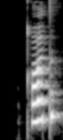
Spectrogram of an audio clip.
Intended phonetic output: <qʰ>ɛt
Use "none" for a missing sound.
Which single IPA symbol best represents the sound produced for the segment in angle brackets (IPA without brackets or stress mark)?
qʰ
